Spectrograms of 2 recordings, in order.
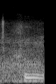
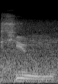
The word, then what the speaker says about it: Kuhn: It faced Kuhn Road. Or Kuhn. K-U-H-N Road. Everyone has a different pronunciation.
